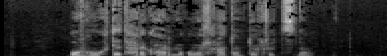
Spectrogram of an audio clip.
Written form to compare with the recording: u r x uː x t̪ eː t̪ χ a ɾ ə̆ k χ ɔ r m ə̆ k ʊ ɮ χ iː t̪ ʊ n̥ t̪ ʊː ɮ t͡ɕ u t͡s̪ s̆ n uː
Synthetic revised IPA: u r x uː x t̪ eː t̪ χ a ɾ ə̆ k χ ɔ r m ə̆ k ʊ ɮ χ aː t̪ ʊ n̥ t̪ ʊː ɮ t͡ɕ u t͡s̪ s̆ n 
